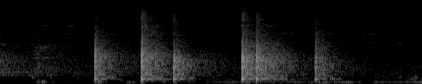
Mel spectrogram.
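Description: Chalk writing on a chalkboard: about six strokes, each starting with a sharp tap and trailing off in a short scratch.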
